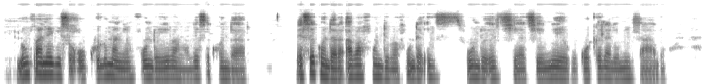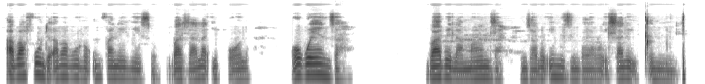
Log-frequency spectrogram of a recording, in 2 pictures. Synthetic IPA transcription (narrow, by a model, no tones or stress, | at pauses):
lum̩faneɣisɔ̰ʔukʰulumaŋeɱfundʱɔjɛβaŋalɛsɛkʰɔndʱaːri | lɛ̰sɛkʰɔndʱaɾḭʔaβafundʱɛβafṵndʱaʔizfundʱɔezit͡ʃʰʼijat͡ʃʰʼiɛnɛjɔɣuɣʱɔǃɛlalemiɮa̰lɔ | a̰βafundʱɛʔa̰βaɣulɔʔum̩faneɣisɔ̰βaɮalaʔib̥ʱɔla | ɔɣwɛnd͡zʱa | βaβɛlamand͡ɮʱa | nd͡ʒʱalɔ̰ʔimizimbʱajaβɔ̰ʔḭɬalɛḭǃiniːlɛ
